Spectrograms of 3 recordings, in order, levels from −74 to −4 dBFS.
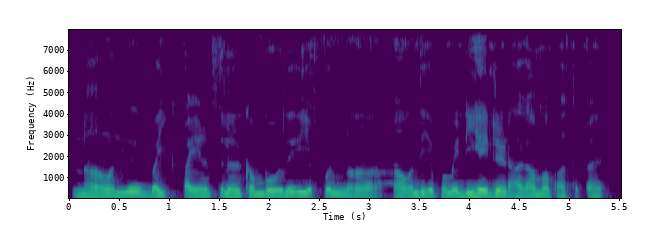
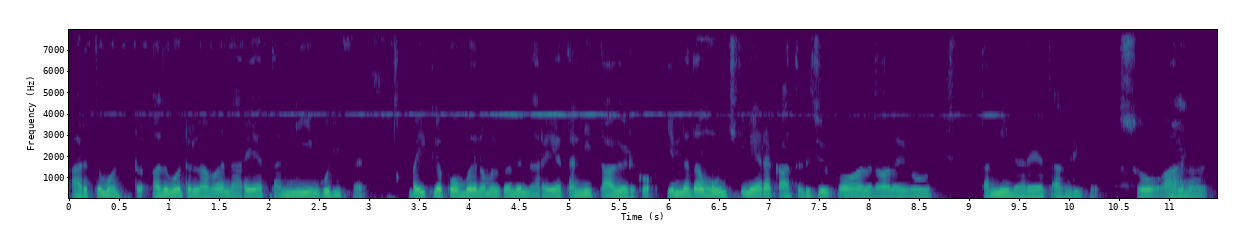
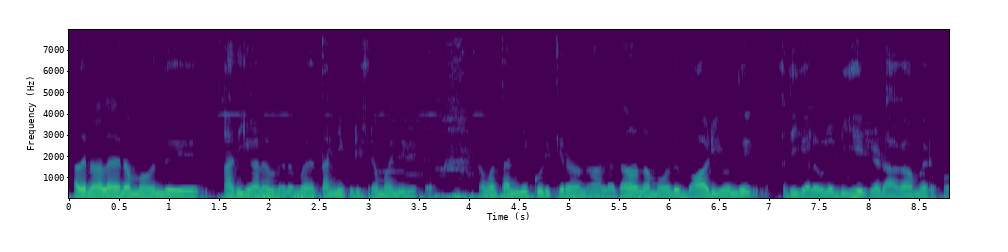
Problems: constant background noise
